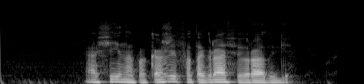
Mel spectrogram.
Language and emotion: Russian, neutral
